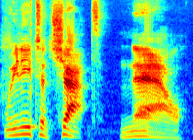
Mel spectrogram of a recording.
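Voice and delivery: loud, slow, firm order; forceful, no-nonsense summons; stern demand. Acted. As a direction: demand it on the spot, spacing out the words. Reese confronts Henry after shouting.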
